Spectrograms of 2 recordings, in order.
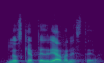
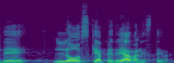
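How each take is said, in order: First: Said in the usual way. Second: "De los que apedreaban a Esteban" loud, leaning hard on "los"; emphatic answer. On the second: Real, not acted. Preacher corrects himself on whose clothes they were, emphatic.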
